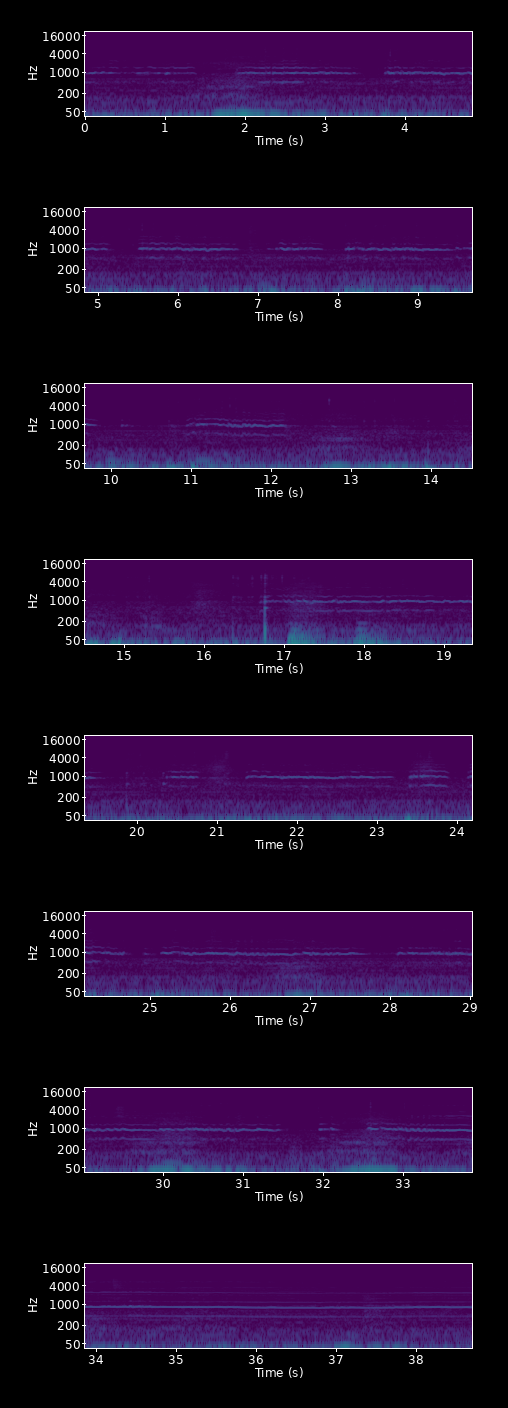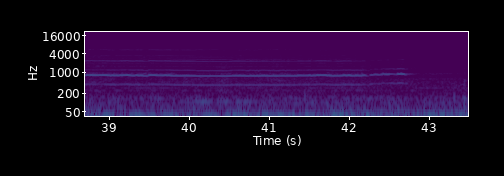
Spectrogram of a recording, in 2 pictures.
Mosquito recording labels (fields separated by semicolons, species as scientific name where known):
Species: Anopheles arabiensis; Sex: female; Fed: blood-fed; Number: one; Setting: cup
